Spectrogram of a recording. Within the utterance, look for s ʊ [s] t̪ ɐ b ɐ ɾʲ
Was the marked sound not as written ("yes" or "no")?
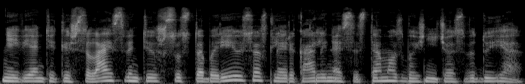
no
